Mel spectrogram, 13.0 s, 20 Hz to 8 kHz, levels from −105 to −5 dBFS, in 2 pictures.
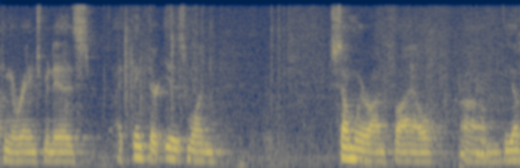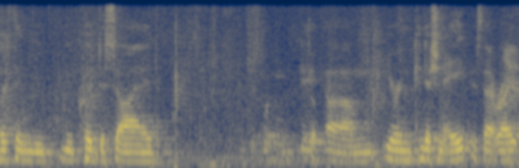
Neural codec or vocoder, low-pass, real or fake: none; 7.2 kHz; real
